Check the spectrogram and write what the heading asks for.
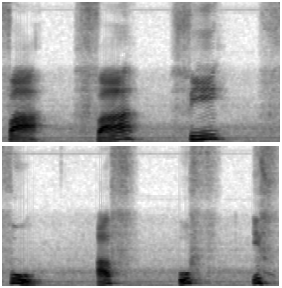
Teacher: bibir bawah bertemu dengan gigi atas, tapi bibir bawah bagian dalam ya, bukan bagian luar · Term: huruf fa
